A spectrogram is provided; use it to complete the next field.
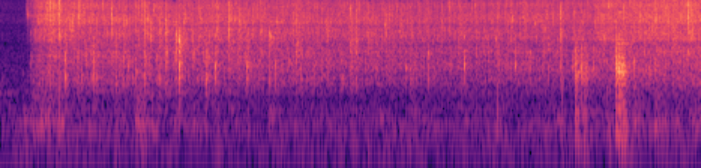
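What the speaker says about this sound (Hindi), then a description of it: "கடலப்பருப்பு நல்லா வறுபட்டுருச்சு பெரிய வெங்காயம் போட்டுக்கலாம்" Onion and chana dal sizzle in an oiled pan for kadhamba chutney, a steady close crackling hiss that starts abruptly and holds, with occasional stirring scrapes and pops.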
